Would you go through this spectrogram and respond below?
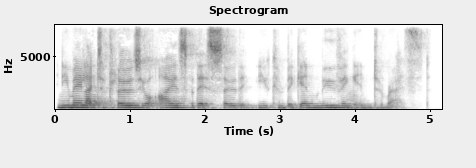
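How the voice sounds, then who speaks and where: A woman leading a guided meditation in a gentle, soothing, unhurried manner. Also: medium pitch, completely flat delivery, recorded from a distance. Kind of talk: slow guided meditation narration.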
